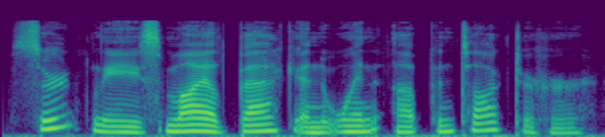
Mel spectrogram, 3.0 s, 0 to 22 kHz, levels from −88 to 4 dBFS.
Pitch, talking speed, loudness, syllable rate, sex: 175 Hz, 220 wpm, -19 LUFS, 5.1 syllables/s, female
